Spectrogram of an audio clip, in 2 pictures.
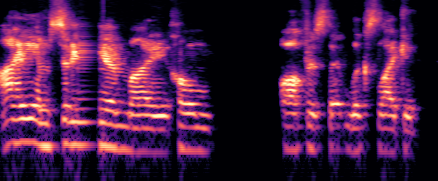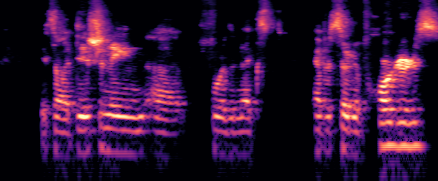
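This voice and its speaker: Here is a man at a medium pitch. His intonation stays fairly even. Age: 60s. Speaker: film director. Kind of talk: panel discussion. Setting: video call from home office. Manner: halting.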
